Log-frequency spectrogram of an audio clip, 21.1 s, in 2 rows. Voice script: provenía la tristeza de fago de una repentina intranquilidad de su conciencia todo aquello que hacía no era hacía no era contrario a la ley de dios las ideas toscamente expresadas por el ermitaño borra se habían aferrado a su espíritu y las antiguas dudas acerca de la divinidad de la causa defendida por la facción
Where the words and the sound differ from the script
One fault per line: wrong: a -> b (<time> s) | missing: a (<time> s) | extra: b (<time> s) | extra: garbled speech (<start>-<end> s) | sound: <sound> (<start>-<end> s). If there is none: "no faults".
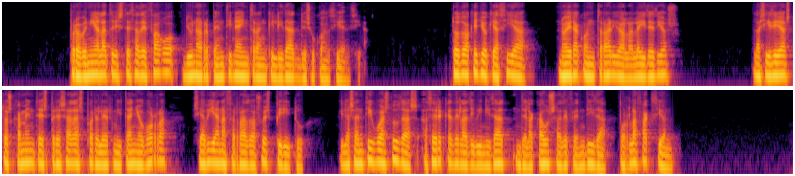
missing: hacía no era (7.7 s)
